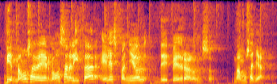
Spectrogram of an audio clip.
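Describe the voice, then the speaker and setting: A man's voice: high voice, expressive, a little fast, soft background music. A man with a Spain Spanish accent teaching an online Spanish lesson in a chatty, explanatory way. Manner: chatty, explanatory, many fillers.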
